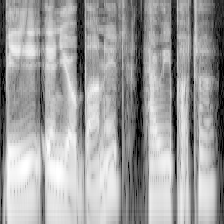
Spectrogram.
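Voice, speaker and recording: A man's voice: fairly high pitch, very animated, moderate pace, gravelly, darkish tone, no room sound, voice pushed up. A man reading a storybook aloud, voicing a magic talking hat that speaks smartly and knowingly. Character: small-voiced sharp old magic hat.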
